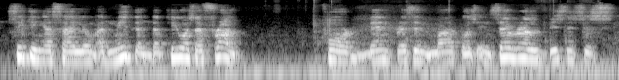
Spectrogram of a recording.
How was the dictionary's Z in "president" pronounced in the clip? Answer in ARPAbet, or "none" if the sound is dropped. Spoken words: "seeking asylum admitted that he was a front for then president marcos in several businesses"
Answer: S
